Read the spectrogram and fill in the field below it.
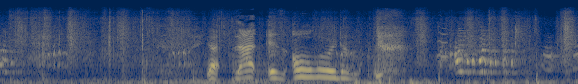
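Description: Turkeys gobble in a pasture, with a tom calling in bursts of several throaty rattling calls through the middle of the clip, close and moderately loud, with people talking before and after.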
